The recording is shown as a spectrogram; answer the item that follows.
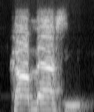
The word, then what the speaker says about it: Kyle Massey: stuff first we got kyle massey that's how you say his name kyle massey uh hurry in the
